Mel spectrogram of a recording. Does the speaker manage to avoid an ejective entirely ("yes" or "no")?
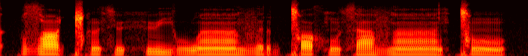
yes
